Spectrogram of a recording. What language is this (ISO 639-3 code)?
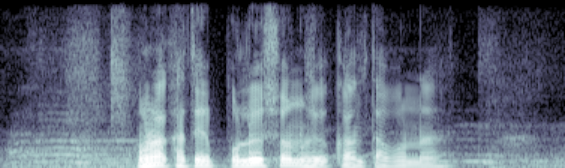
sat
